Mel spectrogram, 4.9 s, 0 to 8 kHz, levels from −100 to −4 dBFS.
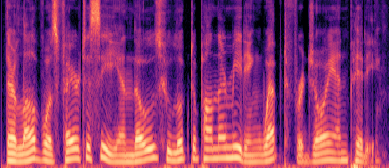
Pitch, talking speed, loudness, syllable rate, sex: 150 Hz, 220 wpm, -16 LUFS, 5.0 syllables/s, male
